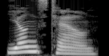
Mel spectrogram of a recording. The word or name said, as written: Youngstown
